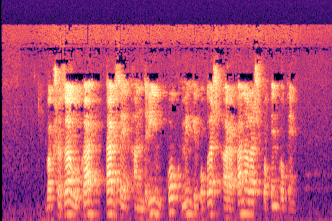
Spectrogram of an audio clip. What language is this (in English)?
Mari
